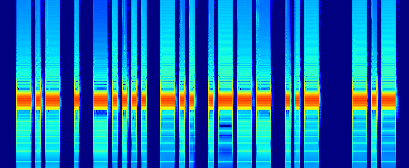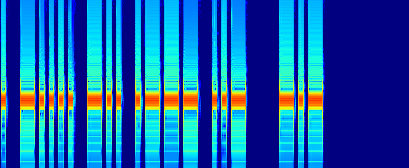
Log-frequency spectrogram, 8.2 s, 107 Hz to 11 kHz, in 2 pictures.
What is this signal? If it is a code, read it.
Morse code, heard as a keyed tone, about 24 wpm, 700 Hz. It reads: KE6DJU KE6DJU K
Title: Speed-Racing Common QSO Phrases - 25wpm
